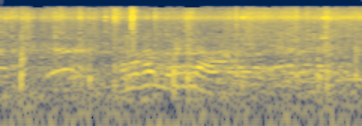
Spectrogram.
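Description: Voices talking in the background, with a couple of light knocks of a cleaver cutting seer fish steaks on a wooden chopping block.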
